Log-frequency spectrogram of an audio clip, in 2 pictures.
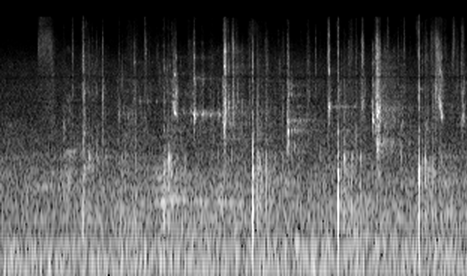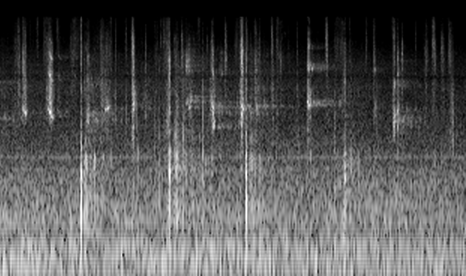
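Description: A tennis rally on a hard court: a serve, then the ball struck by racquets and bouncing back and forth in sharp pops about every half second to second, with short shoe squeaks between the hits.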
